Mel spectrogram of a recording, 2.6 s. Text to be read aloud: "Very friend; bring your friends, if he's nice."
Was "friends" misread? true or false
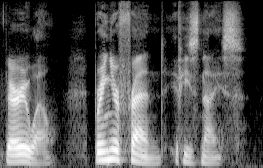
true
